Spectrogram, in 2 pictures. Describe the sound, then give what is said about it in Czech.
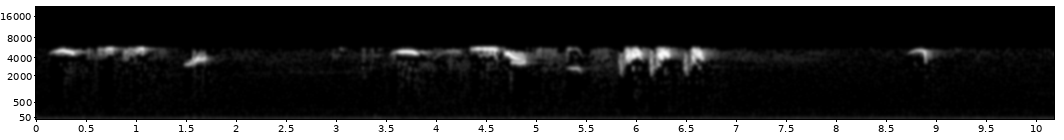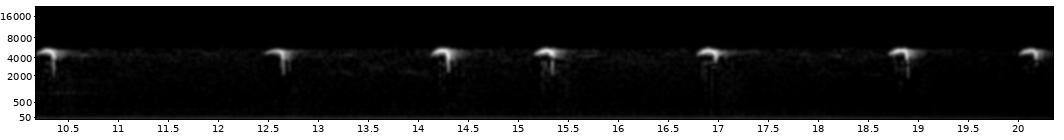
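A collared flycatcher sings from its perch a brief, high, squeaky phrase, then gives a series of short, thin single calls spaced about every second or two, clear against a quiet background. “Z této svojí pozorovatelny také přednáší svůj zpěv a můžeme zaslechnout jeho krátké vábení.”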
